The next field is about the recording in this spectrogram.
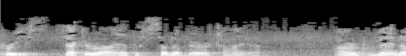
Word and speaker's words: Berechiah: Berechiah, that's how you say it, Yahweh blesses.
